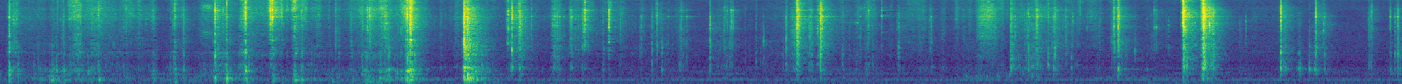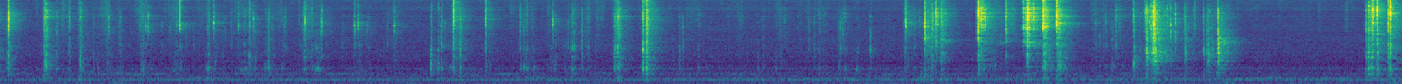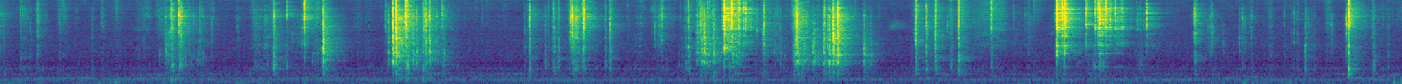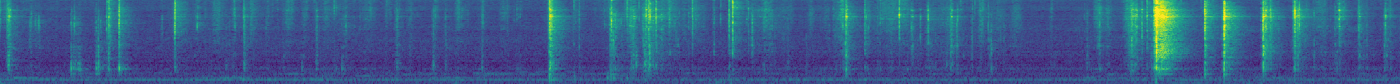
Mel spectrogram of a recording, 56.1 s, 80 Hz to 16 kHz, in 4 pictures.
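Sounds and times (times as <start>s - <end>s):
faint steady hum: 0.0s - 56.0s
plastic toy parts clicking: 53.0s - 56.0s.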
